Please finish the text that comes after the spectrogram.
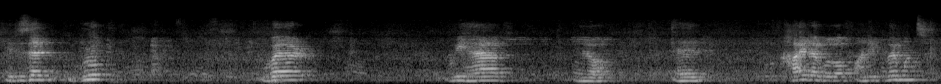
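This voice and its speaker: A man giving formal remarks as guest speaker at a conference, halting often with fillers and restarts. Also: sits high, fairly even intonation, background noise. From Turkey. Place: large conference hall. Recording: echoey hall, distant mic.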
